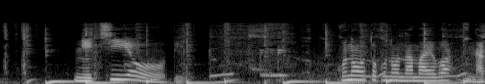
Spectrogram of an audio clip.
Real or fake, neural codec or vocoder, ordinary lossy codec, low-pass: real; none; none; 7.2 kHz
